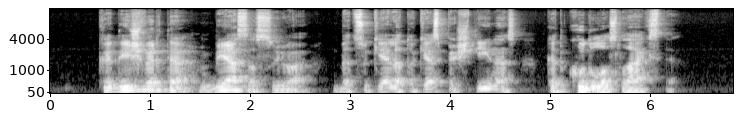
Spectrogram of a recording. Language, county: Lithuanian, Vilnius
